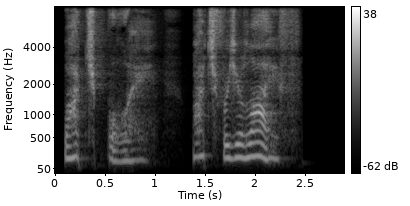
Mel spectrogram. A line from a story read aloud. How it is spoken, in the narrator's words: whispered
